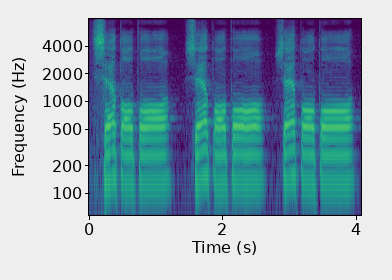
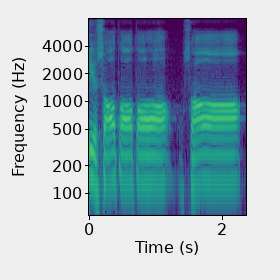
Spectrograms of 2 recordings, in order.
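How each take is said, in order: First: شططا with a light "sha" before heavy t; thin shin. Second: شططا with a heavy, dark "sho" opening; thickened shin. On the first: Teacher modelling the example, thin shin in شططا. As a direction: keep the sh of شططا thin, reciting slowly. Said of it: "طب نجيب مثال". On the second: Teacher showing what not to say, heavy shin in شططا. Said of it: "هو تفخيم". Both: Shown as a demonstration.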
